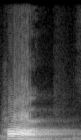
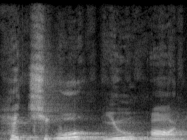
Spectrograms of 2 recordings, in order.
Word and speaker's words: hour: Next, HOUR, H-O-U-R. What comes here? The first letter is silent letters here.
